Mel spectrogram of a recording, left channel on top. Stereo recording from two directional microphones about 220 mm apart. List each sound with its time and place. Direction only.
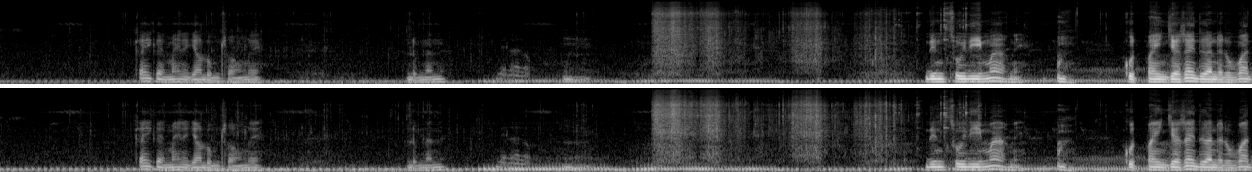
1.4 s speech: 5° left (ahead or behind)
4.0 s speech: 5° left (ahead or behind)
5.0 s vehicle: centre (ahead or behind)
6.5 s crushing: 10° right (ahead or behind)
7.9 s a sound: 20° right (ahead or behind)
8.6 s wild animals: 25° right (ahead or behind)
9.4 s speech: 10° left (ahead or behind)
